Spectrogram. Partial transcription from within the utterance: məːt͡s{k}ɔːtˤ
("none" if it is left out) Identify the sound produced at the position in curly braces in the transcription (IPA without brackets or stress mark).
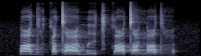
k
